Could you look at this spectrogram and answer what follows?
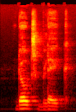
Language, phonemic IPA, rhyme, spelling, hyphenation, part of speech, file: Dutch, /doːtsˈbleːk/, -eːk, doodsbleek, doods‧bleek, adjective, Nl-doodsbleek.ogg
- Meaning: deathly pale, as pale as death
